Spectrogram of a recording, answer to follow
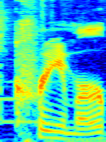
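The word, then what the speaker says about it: CR33-R: It name is creamer, but it's spelled CR33 um Mr. um hyphen R.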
